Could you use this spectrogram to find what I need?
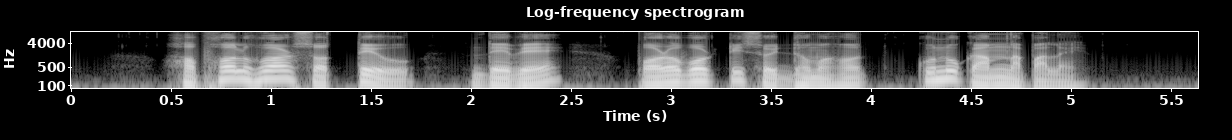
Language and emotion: Assamese, neutral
